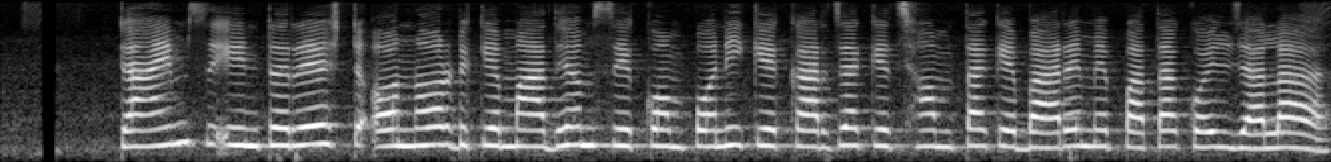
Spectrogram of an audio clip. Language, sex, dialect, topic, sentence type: Bhojpuri, female, Southern / Standard, banking, statement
